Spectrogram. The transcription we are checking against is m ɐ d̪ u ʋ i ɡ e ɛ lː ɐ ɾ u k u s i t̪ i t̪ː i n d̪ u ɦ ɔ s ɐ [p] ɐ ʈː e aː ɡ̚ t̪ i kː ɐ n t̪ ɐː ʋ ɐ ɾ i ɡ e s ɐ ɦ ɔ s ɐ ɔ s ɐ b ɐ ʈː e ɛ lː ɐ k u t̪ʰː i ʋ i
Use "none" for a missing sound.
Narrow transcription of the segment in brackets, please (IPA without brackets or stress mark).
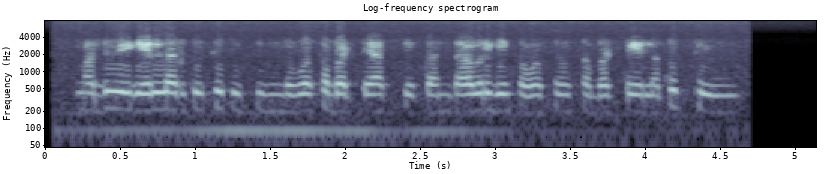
b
